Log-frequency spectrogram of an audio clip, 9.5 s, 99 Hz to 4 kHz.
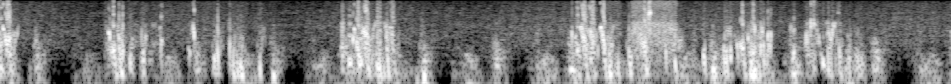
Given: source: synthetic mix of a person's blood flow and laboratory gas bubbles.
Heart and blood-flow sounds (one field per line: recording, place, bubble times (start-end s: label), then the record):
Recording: Doppler ultrasound of blood flow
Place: precordium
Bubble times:
0.00-0.19 s: bubbles
1.05-1.65 s: bubbles
1.87-1.98 s: bubbles
2.10-2.24 s: bubbles
2.27-2.47 s: bubbles
2.56-2.67 s: bubbles
3.38-4.00 s: bubbles
5.68-6.23 s: bubbles
6.26-6.86 s: bubbles
6.99-7.75 s: bubbles
7.88-8.00 s: bubbles
8.04-8.68 s: bubbles
9.49-9.52 s: bubbles
From the record:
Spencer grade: 3 (all of the cardiac periods contain showers or single bubble signals, but not dominating or overriding the cardiac motion signals)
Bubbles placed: anywhere in the cardiac cycle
